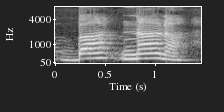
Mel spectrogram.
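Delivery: banana slowly, leaning on the middle NA; stress on second syllable. Shown as a demonstration. Teacher showing word stress, banana stressed on middle NA. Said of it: "the stress is on the second".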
